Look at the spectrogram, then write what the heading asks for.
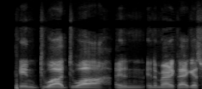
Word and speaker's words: Pinduoduo: in the chinese so in chinese it's called pin tua tua pin dua dua and in america i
